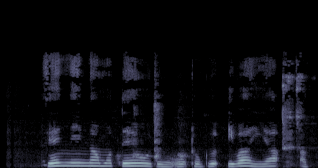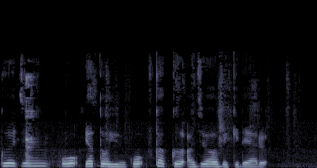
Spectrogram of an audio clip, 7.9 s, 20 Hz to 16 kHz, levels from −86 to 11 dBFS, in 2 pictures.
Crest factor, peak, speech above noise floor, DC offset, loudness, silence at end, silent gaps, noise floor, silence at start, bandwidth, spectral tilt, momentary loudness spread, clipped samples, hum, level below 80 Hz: 18 dB; -14 dBFS; 34 dB; under 0.1%; -31 LUFS; 0.65 s; none; -64 dBFS; 0.55 s; 11.5 kHz; -4.5 dB/octave; 8 LU; under 0.1%; none; -86 dBFS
